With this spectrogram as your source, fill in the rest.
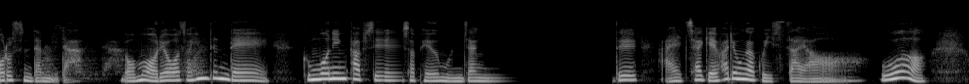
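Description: Feedback echo between two devices runs from 0.39 to 2.23 s. A second device in the room played the call back into a microphone whose echo canceller only handles its own output, so the sound returns roughly every 0.4 s, thinner and ringing, peaking about 21 dB below the speech.

Repeated stalls (stutter) follow from 3.23 to 4.04 s. Packets arrived late, and the jitter buffer emptied five times. Each time the receiver stretched the last sound to fill the wait, the longest stretch being 122 ms. Together these add 249 ms, about 31% of that span, without losing anything, so the audio drags and stutters.

A call audio freeze lasts from 4.88 to 6.15 s. The receiver extends the last sound as a fading buzz or hiss, then holds silence for 0.93 s before resuming exactly where it stopped. That puts 1.25 s of extra delay into the audio with nothing missing. It is likely caused by packets being held up on the way until the jitter buffer ran dry.

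A jitter buffer slow-down comes at 7.69 to 7.88 s. To rebuild its reserve, the buffer repeated single pitch periods or bits of pauses, adding 45 ms. The sound plays at 81% speed with unchanged pitch, so it comes out drawn-out. Throughout, the Opus call path limits the band to 8 kHz.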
